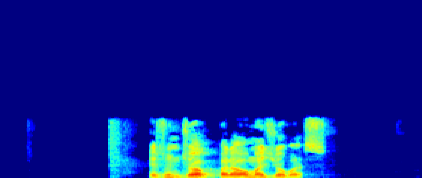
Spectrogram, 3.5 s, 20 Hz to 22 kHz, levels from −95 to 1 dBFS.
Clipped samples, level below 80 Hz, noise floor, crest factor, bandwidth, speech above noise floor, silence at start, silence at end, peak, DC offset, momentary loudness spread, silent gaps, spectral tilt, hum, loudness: under 0.1%; -70 dBFS; under -90 dBFS; 22 dB; 7.8 kHz; over 68 dB; 0.9 s; 0.85 s; -4 dBFS; under 0.1%; 14 LU; none; -4 dB/octave; none; -22 LUFS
